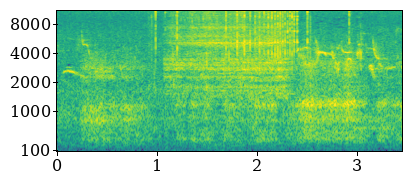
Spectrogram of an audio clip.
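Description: A fishing reel's drag buzzes briefly.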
